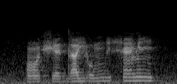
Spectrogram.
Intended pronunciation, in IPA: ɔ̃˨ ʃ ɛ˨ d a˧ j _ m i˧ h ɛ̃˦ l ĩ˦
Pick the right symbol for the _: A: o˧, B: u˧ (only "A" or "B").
A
